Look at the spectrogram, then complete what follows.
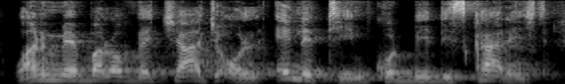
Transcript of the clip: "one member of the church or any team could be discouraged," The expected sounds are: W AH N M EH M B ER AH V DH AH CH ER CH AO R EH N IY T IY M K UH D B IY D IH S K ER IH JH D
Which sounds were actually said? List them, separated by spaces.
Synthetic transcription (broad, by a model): W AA N M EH M B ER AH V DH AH CH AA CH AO L EH N IY T IY M K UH D B IY D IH S K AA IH JH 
